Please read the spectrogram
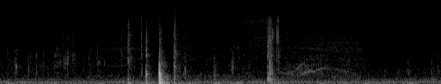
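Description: Shrink-wrapped cardboard trading-card hobby boxes being handled and slid about on a table, with a few light knocks, the sharpest about a second and a half in, over a low steady hum.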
